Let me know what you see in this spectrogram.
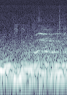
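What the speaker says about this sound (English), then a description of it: "Chill, just a cat." A cat in a video game set in Night City gives a single drawn-out meow, fairly close and moderately loud over a low background hum.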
